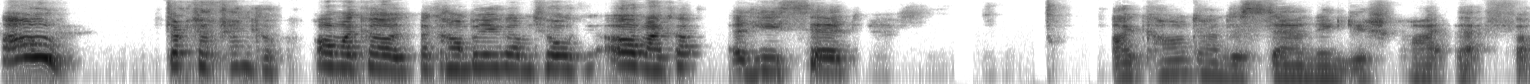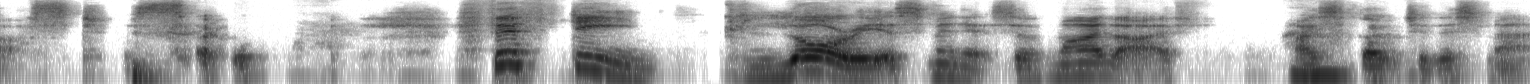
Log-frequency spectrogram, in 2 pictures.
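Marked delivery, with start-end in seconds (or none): 0.0-3.5 very high, starstruck chipmunk squeak, rattled off fast. Retelling a phone call where a man introduced himself, imitating own excited chipmunk squeak. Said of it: "I sound like a chipmunk".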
